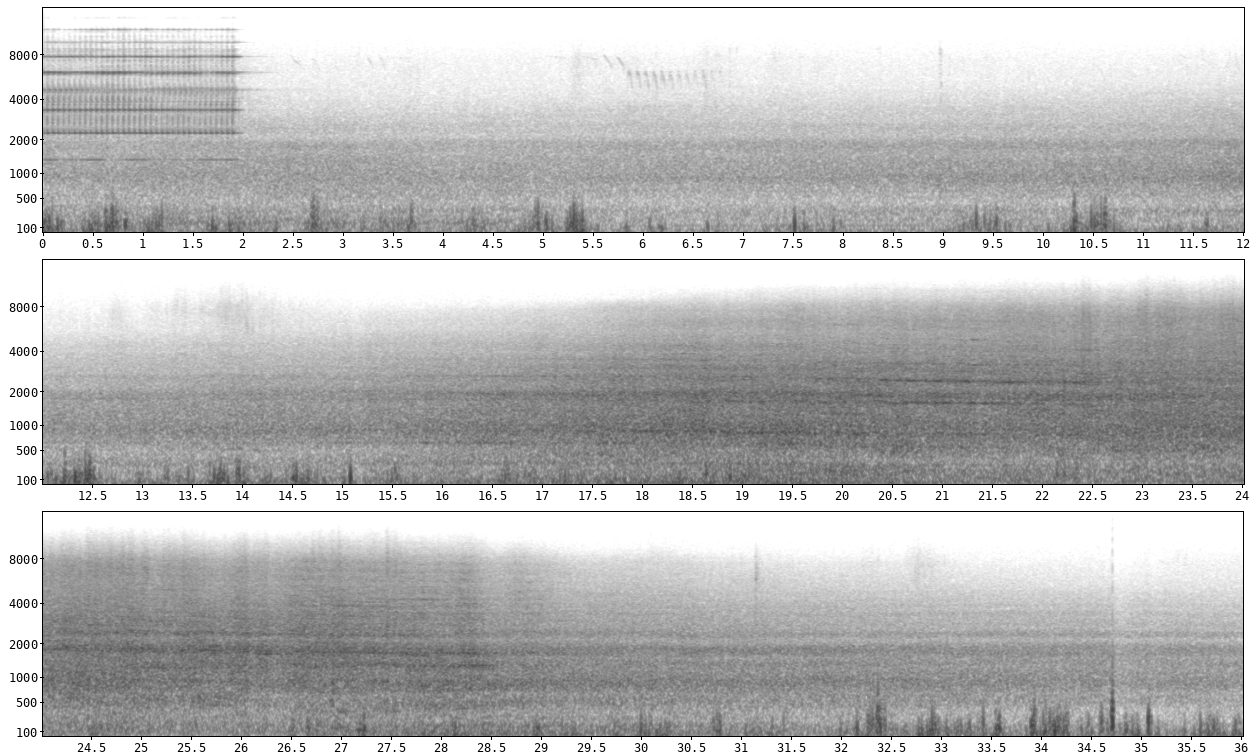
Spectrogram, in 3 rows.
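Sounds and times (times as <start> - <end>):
faint high whining tones: 0.0 - 3.4.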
